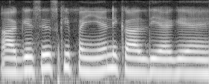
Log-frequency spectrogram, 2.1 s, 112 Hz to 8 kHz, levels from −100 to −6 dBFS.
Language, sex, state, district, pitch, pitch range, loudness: Hindi, female, Bihar, Vaishali, 210 Hz, 200-230 Hz, -14 LUFS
